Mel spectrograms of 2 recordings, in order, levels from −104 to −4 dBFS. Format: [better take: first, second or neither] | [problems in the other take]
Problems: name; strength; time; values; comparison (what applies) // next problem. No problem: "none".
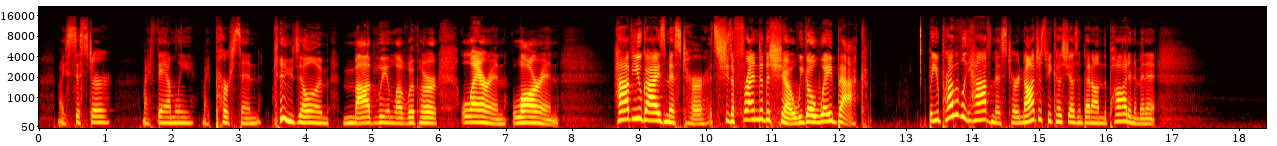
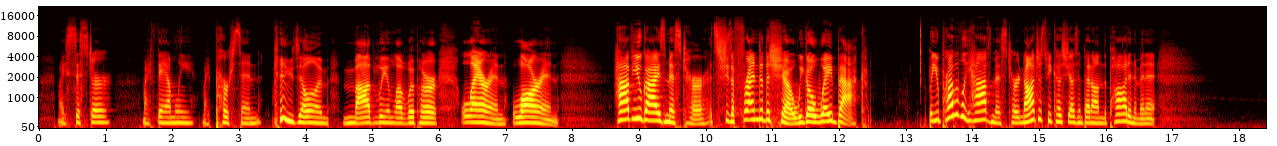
first | muffled; slightly; fading above 3.5 kHz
